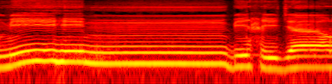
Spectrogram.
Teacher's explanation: apabila mim mati bertemu dengan satu huruf saja Hurufnya huruf ba maka kita baca dengan secara dengungkan huruf tersebut dan pernah menit pastikan Bibeh kita sentuh bersentuhan jangan terlalu rapat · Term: Ikhfa Syafawi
